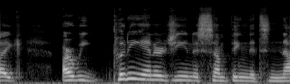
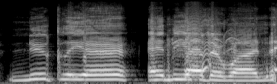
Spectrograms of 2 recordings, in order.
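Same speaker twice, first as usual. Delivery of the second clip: very loud, slow, drawn-out quote; Trump; 4 semitones higher, 13 dB louder, much slower than usual. Retold or imitated. Host quoting a politician's speech, loud and slow. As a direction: blare it out slowly, spacing the punchline. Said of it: "he goes".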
